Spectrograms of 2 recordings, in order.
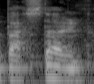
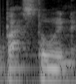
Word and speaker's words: Bastogne: like their foxholes for Bastogne, or Bastogne if you pronounce it correctly.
